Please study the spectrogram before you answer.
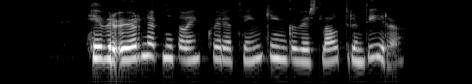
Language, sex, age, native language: Icelandic, female, 20-29, Icelandic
